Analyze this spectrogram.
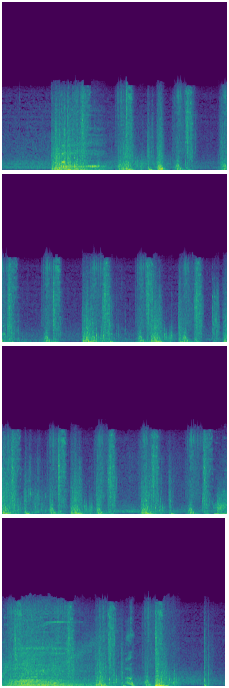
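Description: Weapon blows land repeatedly in quick, sharp bursts during a fight.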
